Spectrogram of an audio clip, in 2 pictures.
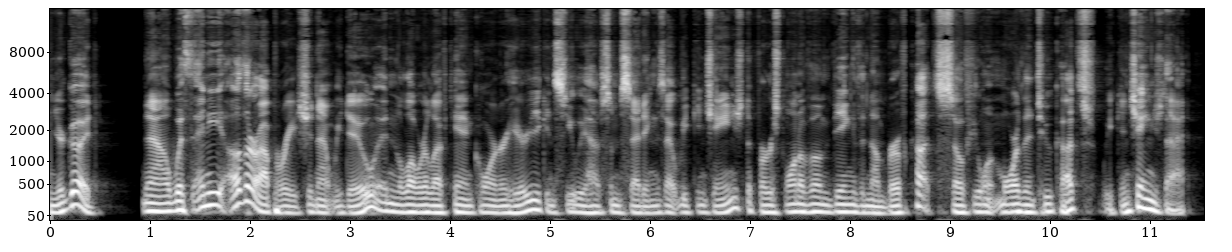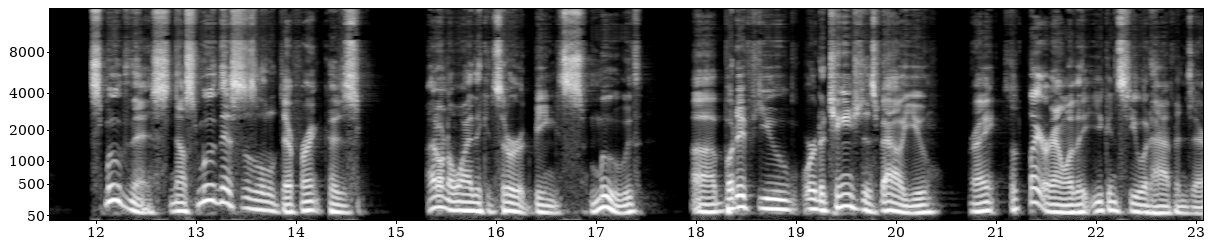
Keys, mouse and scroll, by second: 1.8 middle click, 9.6 click, 9.9 click, 18.9-23.0 drag.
